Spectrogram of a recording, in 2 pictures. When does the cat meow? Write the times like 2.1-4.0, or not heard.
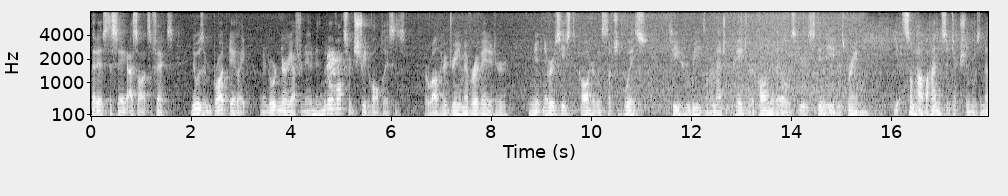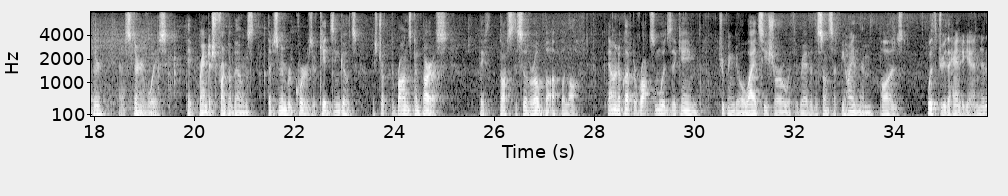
4.3-4.9.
